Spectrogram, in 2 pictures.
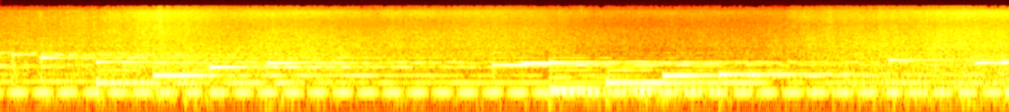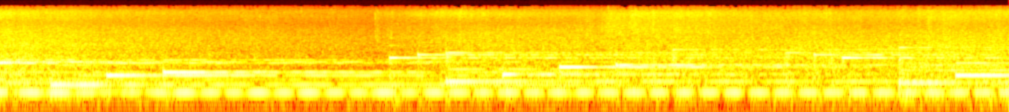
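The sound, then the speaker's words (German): Ocean waves wash steadily in the background beneath soft, sustained ambient music tones that shift slowly from note to note, with no talking. “Schließlich verlasst ihr zusammen das Meer.”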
